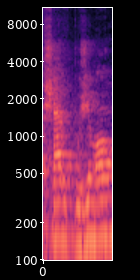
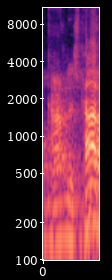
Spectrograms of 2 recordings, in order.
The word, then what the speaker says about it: Carles Puigdemont: Charles Puigdemont? No, no, Carles Puigdemont. Carles Carles Puigdemont. Puigdemont in catalano.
